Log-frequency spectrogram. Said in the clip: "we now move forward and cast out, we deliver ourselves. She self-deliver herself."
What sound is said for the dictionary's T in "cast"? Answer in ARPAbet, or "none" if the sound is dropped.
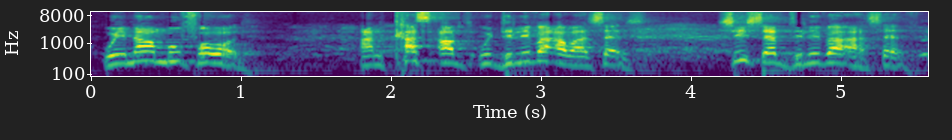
none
